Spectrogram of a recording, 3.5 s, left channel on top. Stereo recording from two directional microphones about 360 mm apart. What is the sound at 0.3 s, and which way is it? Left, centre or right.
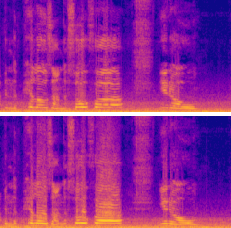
Speech, centre.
